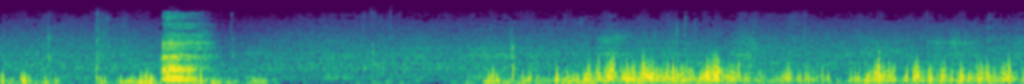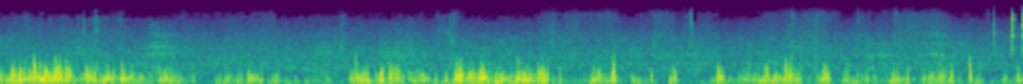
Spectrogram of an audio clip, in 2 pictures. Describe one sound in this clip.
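A man breathes hard and grunts with effort close by.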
